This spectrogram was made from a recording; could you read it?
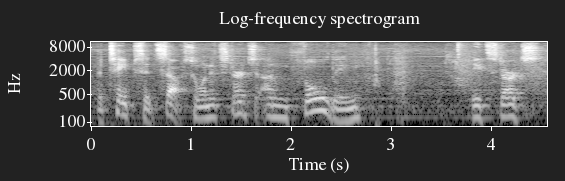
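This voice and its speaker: A man giving a casual show-and-tell in a halting, rambling, enthusiastic way, recorded indoors at home on a handheld phone. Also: mid-range voice, expressive, darkish tone, a little hiss or hum, rough recording. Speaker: vlogger, tape collector. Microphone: handheld phone near the speaker.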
